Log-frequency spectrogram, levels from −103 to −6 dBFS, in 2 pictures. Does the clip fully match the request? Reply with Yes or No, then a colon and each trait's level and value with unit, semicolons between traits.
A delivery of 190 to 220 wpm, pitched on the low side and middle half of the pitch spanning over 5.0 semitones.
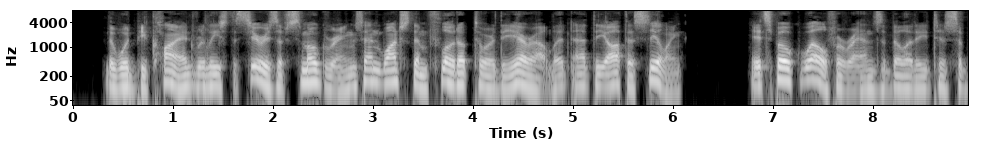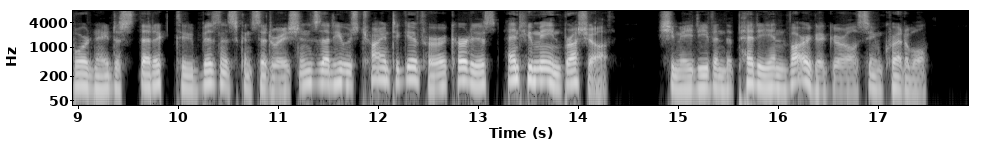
Yes: average, 195 wpm; low, 110 Hz; wide, 5.5 semitones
